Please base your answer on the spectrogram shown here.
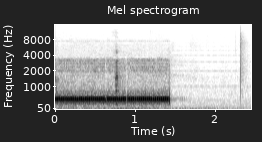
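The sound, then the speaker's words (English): A steady telephone dial tone hums for about a second and a half, then cuts off abruptly. Near silence follows, broken by one faint click. “You're drunk dialing people right now.”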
